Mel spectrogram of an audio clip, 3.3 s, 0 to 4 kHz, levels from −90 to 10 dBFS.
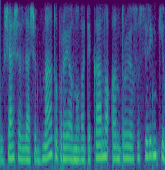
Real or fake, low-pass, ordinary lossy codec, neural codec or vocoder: fake; 3.6 kHz; Opus, 32 kbps; codec, 24 kHz, 3 kbps, HILCodec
